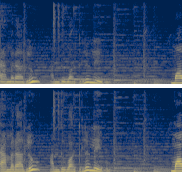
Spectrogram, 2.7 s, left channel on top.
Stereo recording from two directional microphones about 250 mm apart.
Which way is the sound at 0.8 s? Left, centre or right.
Centre.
